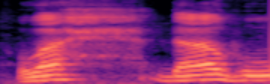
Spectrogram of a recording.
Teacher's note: এই হাউলটা পেশ হু এখানে টানবে এক আলিফ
